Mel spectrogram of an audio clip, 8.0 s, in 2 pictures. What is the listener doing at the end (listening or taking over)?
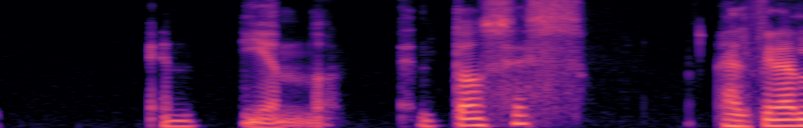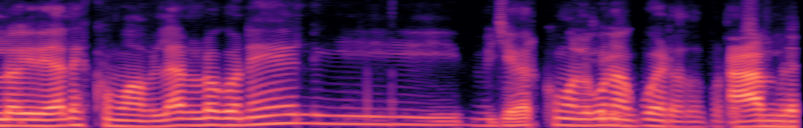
taking over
